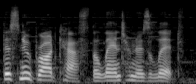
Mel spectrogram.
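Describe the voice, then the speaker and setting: A woman's voice: on the low side, animated, normal speed, faint music behind, lightly acted. Blunt, swearing woman playing a lab chief. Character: blunt, foul-mouthed woman heading a research lab. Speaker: facility head. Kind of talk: audio drama acting.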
